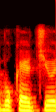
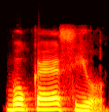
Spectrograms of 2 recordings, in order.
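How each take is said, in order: First: The middle consonant is a 'ch' sound. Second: The middle consonant is an 's' sound. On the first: The speaker calls it right. "ये बोकैचियो है actually" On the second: The speaker calls it wrong. "मैं इसको पढ़ रहा था अभी तक बोकैसियो"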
